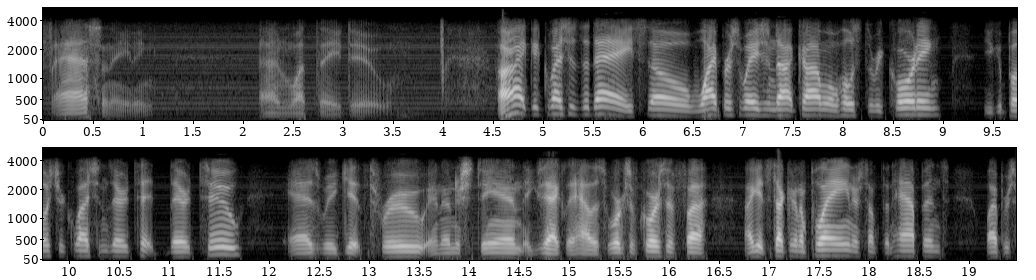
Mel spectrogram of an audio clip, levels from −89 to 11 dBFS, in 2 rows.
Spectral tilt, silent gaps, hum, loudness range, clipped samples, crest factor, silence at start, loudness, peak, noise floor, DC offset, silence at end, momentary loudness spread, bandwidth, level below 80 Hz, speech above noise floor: -8 dB/octave; none; none; 10 LU; under 0.1%; 20 dB; 0.05 s; -20 LUFS; 0 dBFS; -55 dBFS; under 0.1%; 0 s; 18 LU; 4.5 kHz; -70 dBFS; 34 dB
